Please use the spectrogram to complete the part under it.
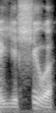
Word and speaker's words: Yeshua: So the word Yeshua, which how it's pronounced in Hebrew, you can almost hear how it's similar to Yahweh, Yeshua, and it basically means God saves or Yahweh saves.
